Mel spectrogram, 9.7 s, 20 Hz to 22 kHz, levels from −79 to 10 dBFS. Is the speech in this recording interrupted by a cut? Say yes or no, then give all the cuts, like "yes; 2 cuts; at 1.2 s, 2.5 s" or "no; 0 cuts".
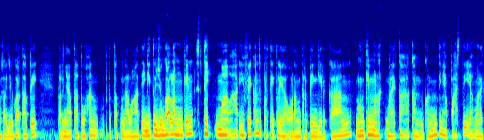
yes; 2 cuts; at 4.0 s, 7.0 s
